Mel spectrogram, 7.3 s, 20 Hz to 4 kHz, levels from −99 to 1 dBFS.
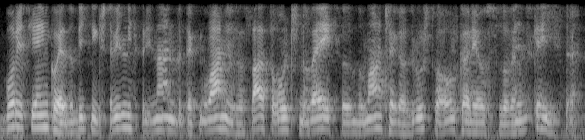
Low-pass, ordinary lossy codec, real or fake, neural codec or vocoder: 3.6 kHz; none; fake; codec, 16 kHz in and 24 kHz out, 1.1 kbps, FireRedTTS-2 codec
